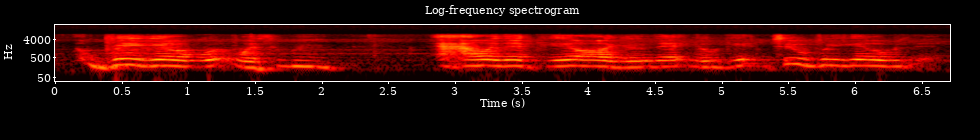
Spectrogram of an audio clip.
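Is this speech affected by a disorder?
Yes: cerebral palsy; lifelong.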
